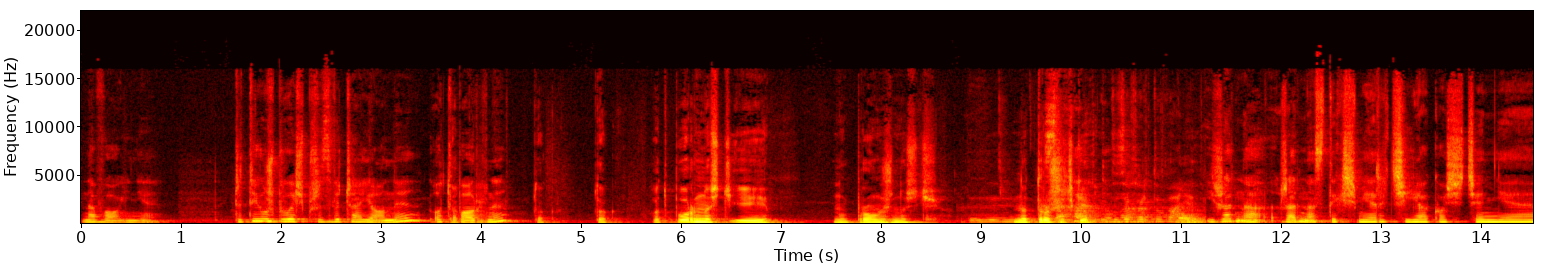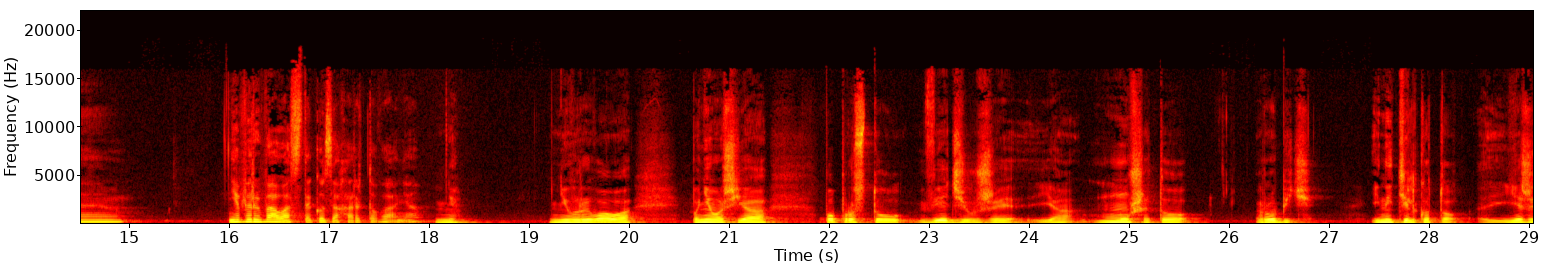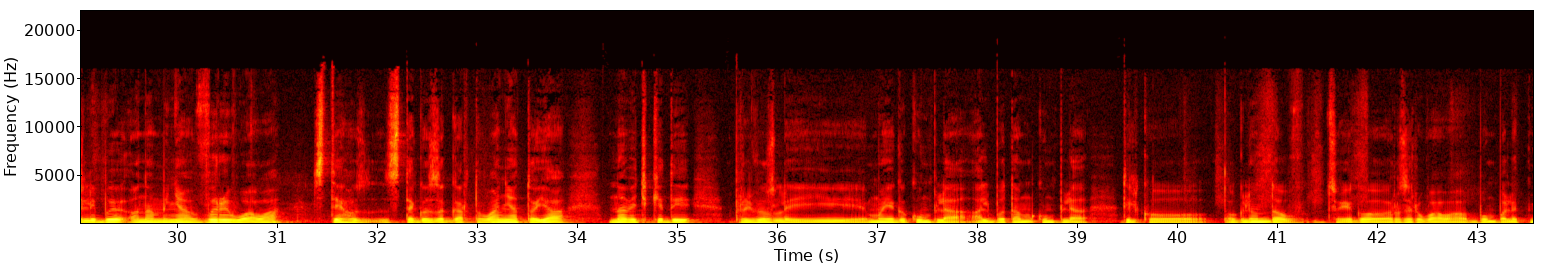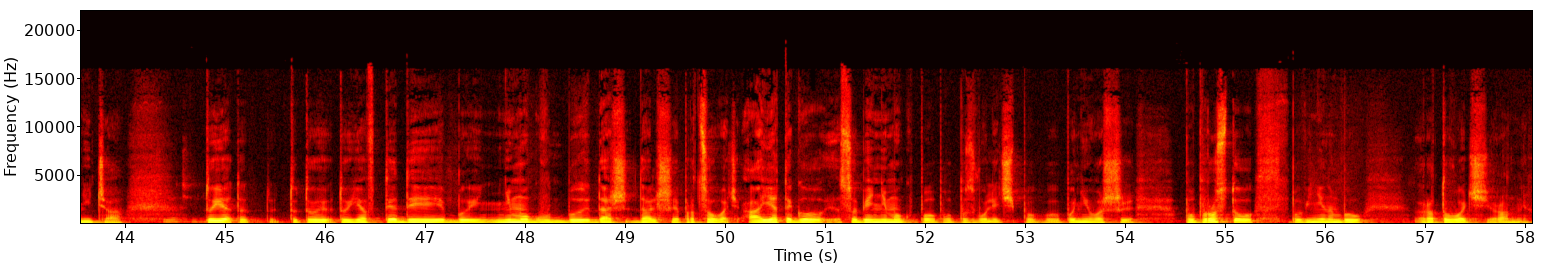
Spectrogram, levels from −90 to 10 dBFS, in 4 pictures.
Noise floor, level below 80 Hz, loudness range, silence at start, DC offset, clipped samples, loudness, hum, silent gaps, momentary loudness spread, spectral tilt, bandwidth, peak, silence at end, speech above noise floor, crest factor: -56 dBFS; -58 dBFS; 6 LU; 0 s; under 0.1%; under 0.1%; -18 LUFS; none; none; 14 LU; -6.5 dB/octave; 16 kHz; -2 dBFS; 0 s; 39 dB; 16 dB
